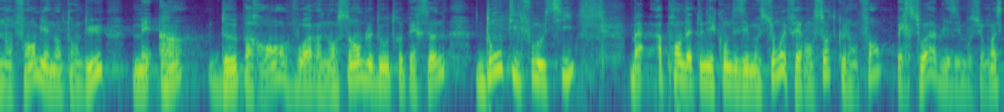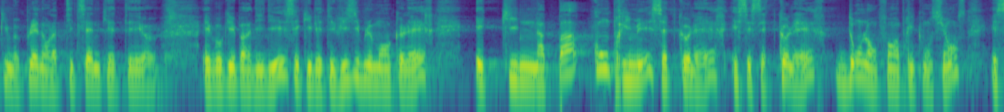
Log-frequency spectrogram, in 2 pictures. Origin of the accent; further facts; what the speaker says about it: Belgium; je suis belge, donc j'ai l'habitude du consensus en permanence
